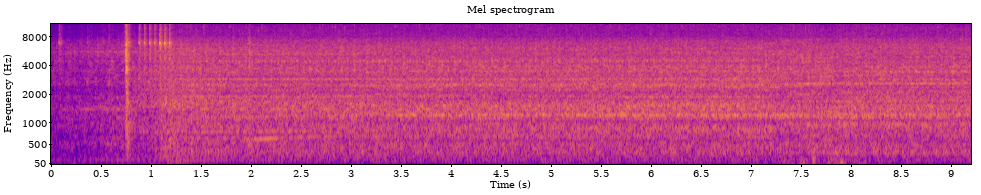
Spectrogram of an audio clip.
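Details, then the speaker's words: 2001 Suzuki Carry Futura Realvan GRV, carbureted engine, AC switched on at idle: steady idle with an even compressor hum and fan rush, no grinding, rattling or harsh noise; AC still cold; normal AC compressor running. "untuk kompresornya juga aman tidak ada bunyi kasar berarti untuk ac-nya Masih normal Masih dingin"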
